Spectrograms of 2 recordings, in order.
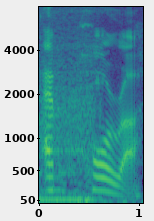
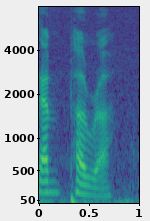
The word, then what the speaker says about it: emperor: If you look at the pronunciation, emperor, schwa, ra, schwa. So emperor. Try it. Emperor. Yeah, you're saying empora. There's no need. It's emperor, like per. Emperor.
